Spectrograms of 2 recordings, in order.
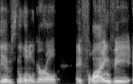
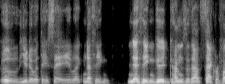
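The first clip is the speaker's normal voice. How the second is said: deep, arch villainous voice; 4 semitones lower than usual. Retelling a film villain's line, doing a Vincent Price voice. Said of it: "he sounds like Vincent Price".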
